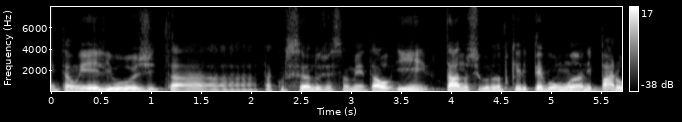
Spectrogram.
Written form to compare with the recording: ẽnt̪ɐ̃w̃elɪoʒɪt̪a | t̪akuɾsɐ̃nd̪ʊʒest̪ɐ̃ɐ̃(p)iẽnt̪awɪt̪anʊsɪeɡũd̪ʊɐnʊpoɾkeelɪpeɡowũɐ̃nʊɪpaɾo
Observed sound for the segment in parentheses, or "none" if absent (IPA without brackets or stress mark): b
